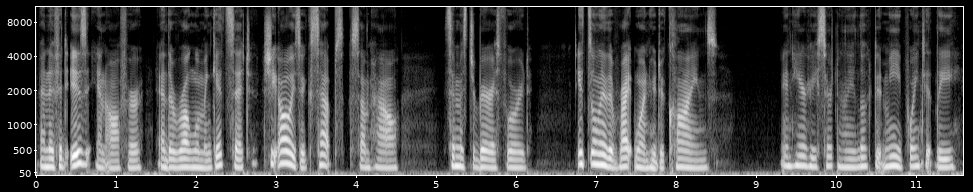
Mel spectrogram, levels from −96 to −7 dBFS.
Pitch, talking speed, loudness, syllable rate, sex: 170 Hz, 175 wpm, -20 LUFS, 5.6 syllables/s, female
